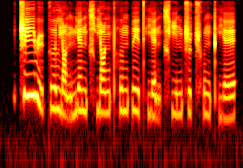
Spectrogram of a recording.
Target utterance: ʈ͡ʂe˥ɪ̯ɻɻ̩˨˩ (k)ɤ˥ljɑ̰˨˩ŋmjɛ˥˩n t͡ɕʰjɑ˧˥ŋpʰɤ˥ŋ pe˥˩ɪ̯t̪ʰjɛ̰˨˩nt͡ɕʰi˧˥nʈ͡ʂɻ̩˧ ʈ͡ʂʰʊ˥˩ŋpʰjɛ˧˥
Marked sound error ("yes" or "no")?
no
